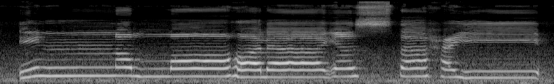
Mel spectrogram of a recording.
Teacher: لا کو تھوڑا سا کھینچنا ہے، الف مدہ ہے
